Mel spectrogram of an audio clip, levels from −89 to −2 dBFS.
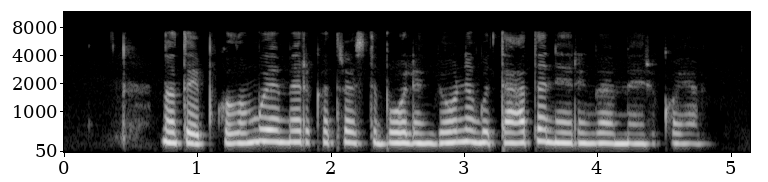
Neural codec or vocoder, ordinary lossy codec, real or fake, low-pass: none; MP3, 96 kbps; real; 7.2 kHz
